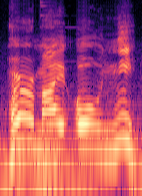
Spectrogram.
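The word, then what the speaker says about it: Hermione: l'introduction de Victor kroom le personnage dirait her my au lieu de her my on ce qui serait une façon que ses lecteurs puissent bien prononcer le nom de d'ermiion fondé ou non fondé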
